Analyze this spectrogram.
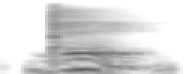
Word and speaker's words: name: Okay, the pronunciation is a long A, and the E is silent.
